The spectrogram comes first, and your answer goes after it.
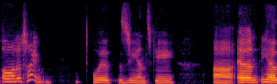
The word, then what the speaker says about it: Zelensky: lot of time with Zelensky. And yeah, the narrator did pronounce it, the L is more of a Y sound.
